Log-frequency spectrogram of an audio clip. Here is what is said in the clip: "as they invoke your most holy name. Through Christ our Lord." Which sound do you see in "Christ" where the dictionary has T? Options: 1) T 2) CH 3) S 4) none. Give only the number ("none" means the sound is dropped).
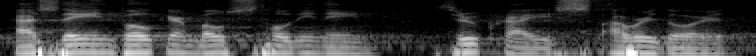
1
